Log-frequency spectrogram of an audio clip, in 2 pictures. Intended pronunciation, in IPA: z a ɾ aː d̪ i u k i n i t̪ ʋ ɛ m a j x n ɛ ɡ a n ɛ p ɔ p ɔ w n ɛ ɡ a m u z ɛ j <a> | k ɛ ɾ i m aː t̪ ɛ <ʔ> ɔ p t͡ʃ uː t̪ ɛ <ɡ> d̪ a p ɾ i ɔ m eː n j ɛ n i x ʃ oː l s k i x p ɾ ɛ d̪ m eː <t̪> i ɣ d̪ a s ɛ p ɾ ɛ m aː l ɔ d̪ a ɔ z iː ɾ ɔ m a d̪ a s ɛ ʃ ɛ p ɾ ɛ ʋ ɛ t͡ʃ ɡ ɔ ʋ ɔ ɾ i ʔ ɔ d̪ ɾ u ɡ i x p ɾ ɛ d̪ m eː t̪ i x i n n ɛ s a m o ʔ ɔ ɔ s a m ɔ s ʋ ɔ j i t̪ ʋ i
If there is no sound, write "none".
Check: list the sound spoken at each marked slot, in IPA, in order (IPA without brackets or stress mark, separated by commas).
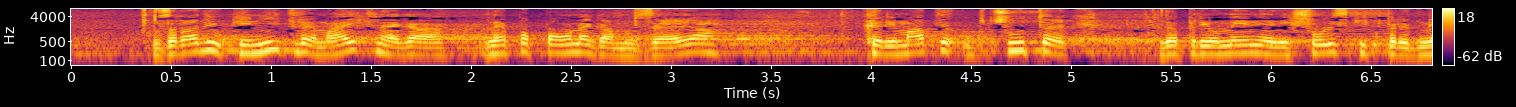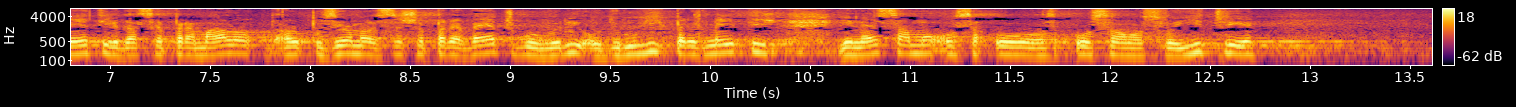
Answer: a, ʔ, k, t̪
